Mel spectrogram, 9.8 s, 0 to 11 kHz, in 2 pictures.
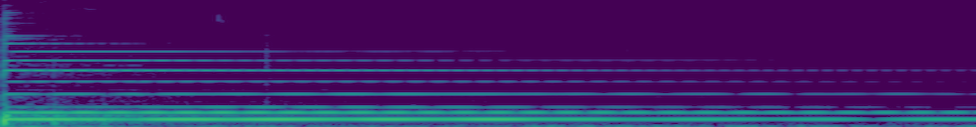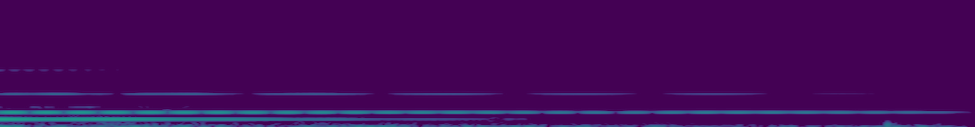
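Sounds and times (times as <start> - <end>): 
singing bowl: 0.0 - 9.4.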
